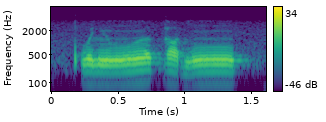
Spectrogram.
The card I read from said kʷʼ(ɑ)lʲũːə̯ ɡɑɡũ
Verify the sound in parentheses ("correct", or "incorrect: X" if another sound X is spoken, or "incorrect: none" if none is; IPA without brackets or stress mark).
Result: incorrect: ə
